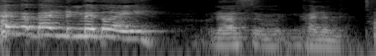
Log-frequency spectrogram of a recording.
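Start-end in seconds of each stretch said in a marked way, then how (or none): 0.0-1.2 high-pitched Irish accent. Asking about an audition as a priest, the speaker demonstrates: Daniel Day-Lewis Irish accent. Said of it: "Did you do like an Irish accent".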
